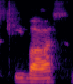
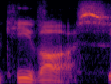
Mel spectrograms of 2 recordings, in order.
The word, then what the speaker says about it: Keyvous: So it's more like the Voss, the Keyvous. – Yeah, Keyvous. You got to put the Voss on it. – Kind of because it rhymes with boss.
